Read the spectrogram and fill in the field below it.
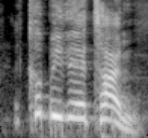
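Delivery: sudden high, loud burst; excited. Real, not acted. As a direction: belt it out like a fan's hope. Hyped prediction about the team.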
